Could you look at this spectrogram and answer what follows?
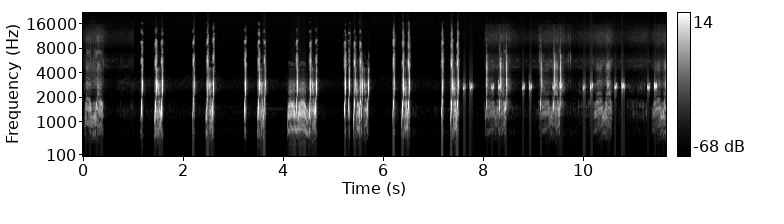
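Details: Female and male quail (batair) calling together in short, harsh, buzzy bursts, often paired, about every second, with clear high whistled notes joining toward the end.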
